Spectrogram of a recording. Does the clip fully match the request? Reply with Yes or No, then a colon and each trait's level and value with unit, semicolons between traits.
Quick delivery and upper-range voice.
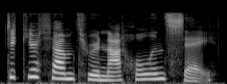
Yes: fast, 210 wpm; high, 235 Hz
